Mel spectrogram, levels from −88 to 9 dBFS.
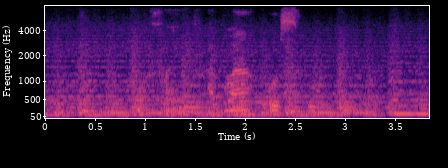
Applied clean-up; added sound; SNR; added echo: none; Musical instrument; -2 dB; none.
